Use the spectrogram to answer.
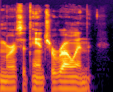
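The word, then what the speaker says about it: Tancharoen: account, and Marissa Tancheroen, who, by the way, Pete, I know I'm pronouncing Marissa Tancheroen and her name correctly, because she told us that on Twitter back before the show started.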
